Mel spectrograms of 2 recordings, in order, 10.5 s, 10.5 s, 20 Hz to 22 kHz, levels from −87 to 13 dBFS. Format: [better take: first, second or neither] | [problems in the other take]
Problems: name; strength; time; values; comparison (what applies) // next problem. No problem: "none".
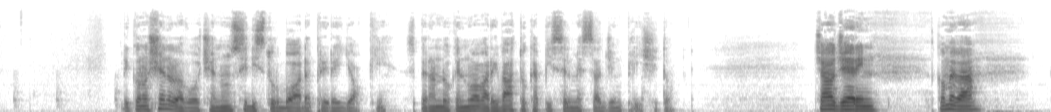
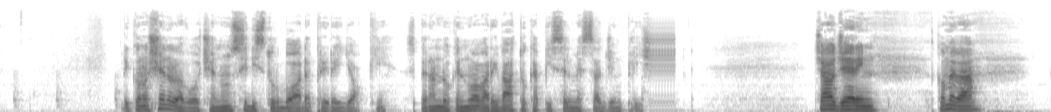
first | audio freezing; at 6.5 s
